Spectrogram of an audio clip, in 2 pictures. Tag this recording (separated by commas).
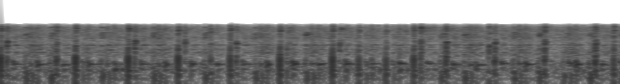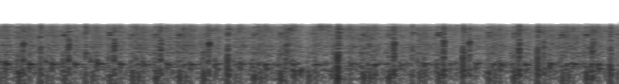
Engine, Idling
